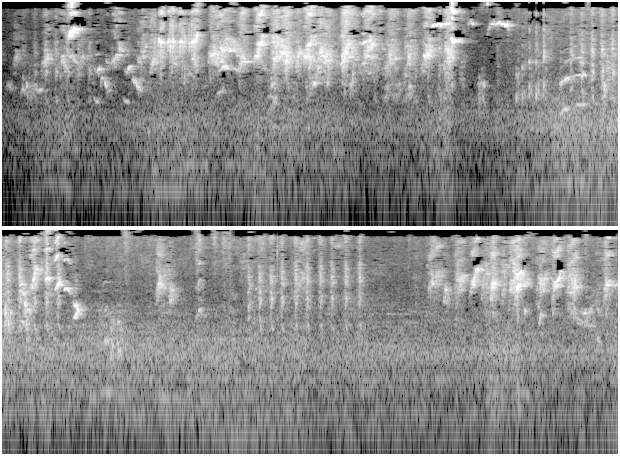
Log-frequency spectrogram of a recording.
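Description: Common starling song: a dense, jumbled stream of high chirps, clicks and whistles, several voices overlapping with a soft rushing background.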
